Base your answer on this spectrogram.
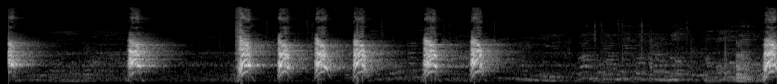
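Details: A male sable-and-white Welsh Corgi puppy, born 27 March 2016, gives sharp, high barks in uneven bursts, some in quick pairs.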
